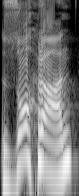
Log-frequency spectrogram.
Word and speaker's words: Zohran: Bernie pronounced it better than you. Yes, I know it's Zohran Kwame Mamdani.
